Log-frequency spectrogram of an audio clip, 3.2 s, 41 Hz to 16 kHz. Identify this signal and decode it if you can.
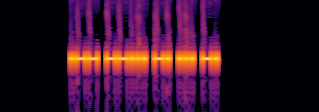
Morse code, heard as a keyed tone, about 40 wpm, 700 Hz. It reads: W7NSN
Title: USA Call Signs - 5 Characters - 40wpm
